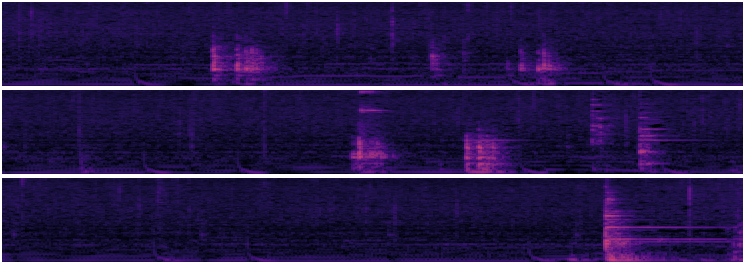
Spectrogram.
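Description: Browned onions and spices sizzling steadily in oil in a nonstick pot, with a spatula stirring and knocking against the pot several times. The loudest knock comes near the end.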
